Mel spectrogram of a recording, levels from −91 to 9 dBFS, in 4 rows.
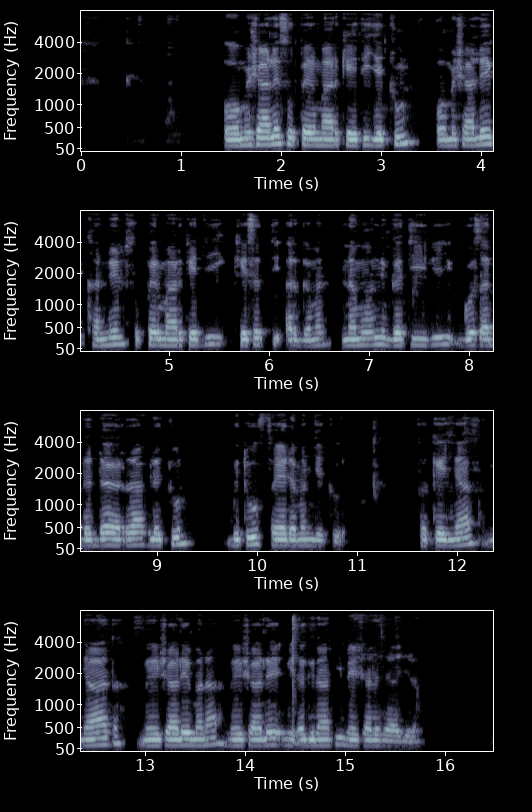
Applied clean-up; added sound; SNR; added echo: none; none; none; none.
